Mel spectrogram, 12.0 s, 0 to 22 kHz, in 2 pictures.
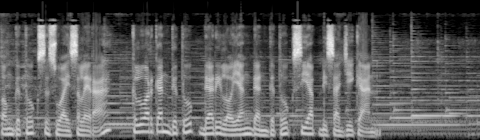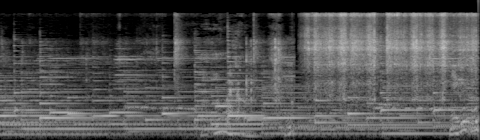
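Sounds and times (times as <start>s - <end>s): background music with sustained notes: 0.0s - 12.0s
plastic scoop scraping in tray: 9.8s - 12.0s.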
